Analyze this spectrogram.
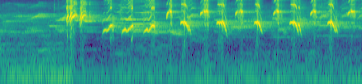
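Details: Oriental magpie-robin (kacer) singing an 'isian mewah' (rich fill-in) song: quiet start, then a fast run of sharp, high chirped notes repeated about five times a second, rising and falling in pitch.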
